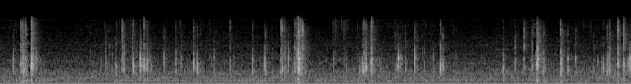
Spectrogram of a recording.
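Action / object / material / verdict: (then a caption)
shake / clear plastic bag of foil-wrapped candies / plastic / none. A full clear plastic cellophane bag of foil-wrapped candies is squeezed and crinkled by fingertips. Irregular bursts of sharp, bright crackling, some close together and some spaced apart, rise over a low, steady background rustle. Each crackle cuts off almost at once.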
